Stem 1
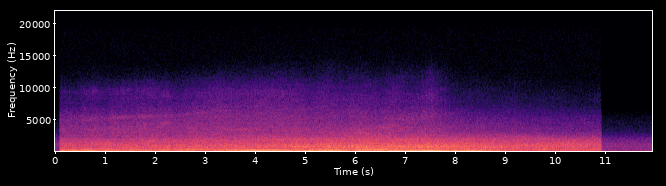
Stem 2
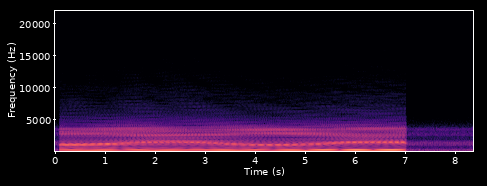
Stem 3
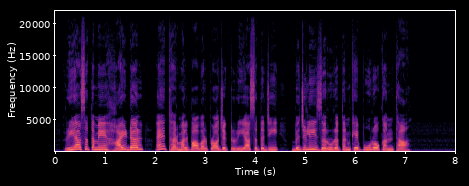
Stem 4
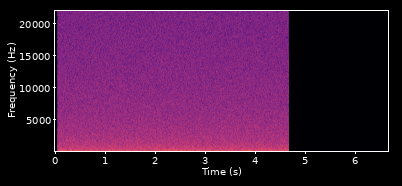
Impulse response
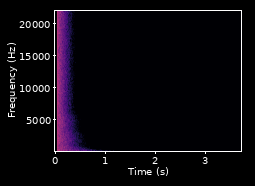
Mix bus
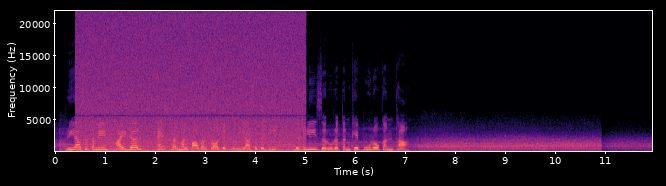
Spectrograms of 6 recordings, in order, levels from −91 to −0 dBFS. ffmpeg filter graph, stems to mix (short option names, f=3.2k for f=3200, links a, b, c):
-filter_complex "[0:a]acompressor=threshold=-29dB:ratio=2,lowpass=6.9k,equalizer=f=930:w=0.5:g=12.5,volume=-18.5dB[a];[1:a]alimiter=level_in=5dB:limit=-24dB:level=0:latency=1,volume=-5dB,volume=-11.5dB[b];[2:a]lowpass=f=2.7k:p=1,acontrast=81,volume=-3.5dB,asplit=2[c][d];[3:a]bandreject=f=5.6k:w=11,adelay=350,volume=0dB[e];[d]apad=whole_len=526581[f];[a][f]sidechaincompress=threshold=-34dB:ratio=8:attack=10:release=736[g];[g][b][c][e]amix=inputs=4:normalize=0,acompressor=mode=upward:threshold=-40dB:ratio=2.5"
